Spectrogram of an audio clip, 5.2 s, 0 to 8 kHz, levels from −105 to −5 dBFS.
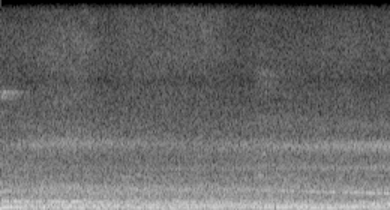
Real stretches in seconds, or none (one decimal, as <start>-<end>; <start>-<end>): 0.0-5.2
